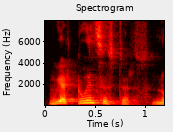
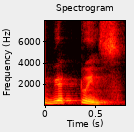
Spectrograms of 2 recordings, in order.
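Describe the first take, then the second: First: Very slow wrong sentence; wrong example, slow. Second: Said in the usual way. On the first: Shown as a demonstration. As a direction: stretch out We are twin sisters as the mistake.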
